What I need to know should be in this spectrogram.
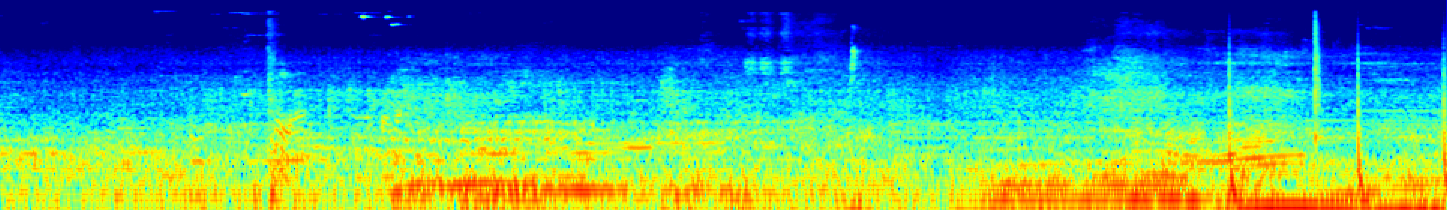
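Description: Jeepney engines rumble and idle in traffic.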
